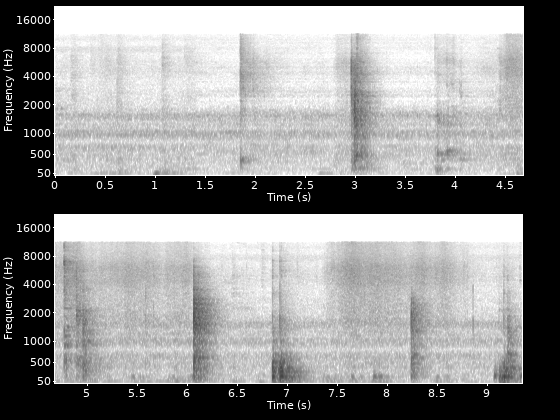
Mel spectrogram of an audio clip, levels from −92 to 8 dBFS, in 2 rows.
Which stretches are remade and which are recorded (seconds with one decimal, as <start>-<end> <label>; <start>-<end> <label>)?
0.0-1.4 recorded; 1.4-4.4 remade; 4.4-9.4 recorded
